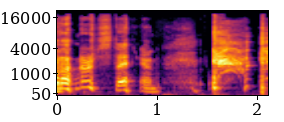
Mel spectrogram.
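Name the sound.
coughing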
